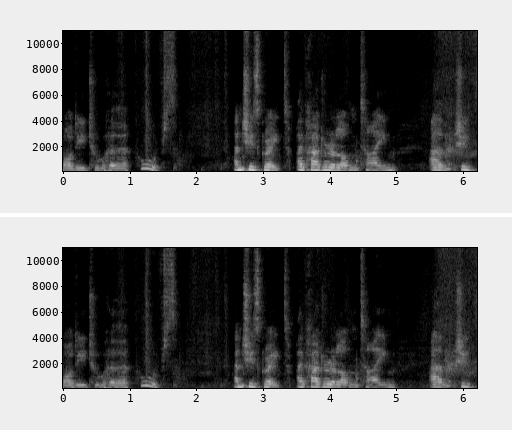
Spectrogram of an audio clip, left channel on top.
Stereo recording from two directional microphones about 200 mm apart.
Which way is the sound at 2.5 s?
55° left (ahead or behind).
